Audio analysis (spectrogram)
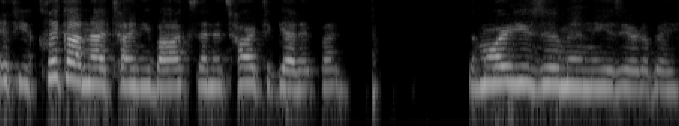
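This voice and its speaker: Against a quiet background, a woman speaks at a moderate pace in a high pitch with monotone, flat intonation. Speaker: teacher running a video editing workshop. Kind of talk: tutorial. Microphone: webcam.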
